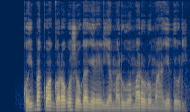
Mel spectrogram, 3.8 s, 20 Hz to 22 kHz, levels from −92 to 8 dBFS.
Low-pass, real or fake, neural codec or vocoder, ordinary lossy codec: none; real; none; none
